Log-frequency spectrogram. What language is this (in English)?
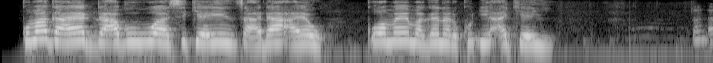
Hausa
